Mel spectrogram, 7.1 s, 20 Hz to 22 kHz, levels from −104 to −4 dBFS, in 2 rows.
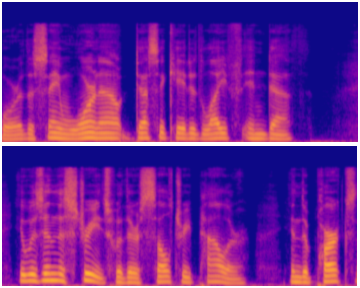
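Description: Nothing stood out on listening to the speech in this recording.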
